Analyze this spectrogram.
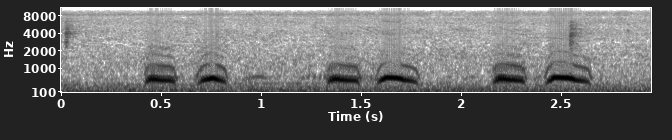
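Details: Turtle dove cooing: three pairs of soft, mellow coos, each pair two hooting notes close together, spaced roughly a second apart over a quiet, faintly noisy background.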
